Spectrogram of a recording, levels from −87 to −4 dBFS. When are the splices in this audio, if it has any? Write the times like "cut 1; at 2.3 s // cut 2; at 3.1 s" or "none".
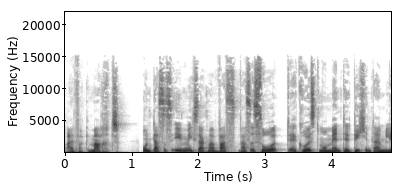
none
